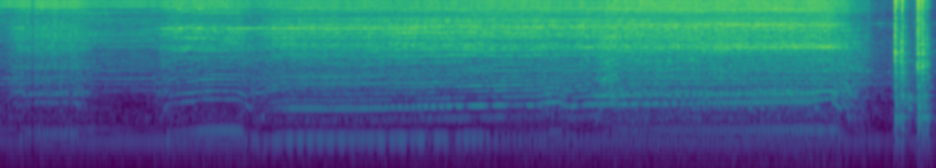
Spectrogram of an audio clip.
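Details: Thrift-store robot model kit, self-built, during cleaning: buzzy motor whine with rough uneven creak while running, little gearbox sounds dry and worn, owner says she needs TLC; cause not confirmed.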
